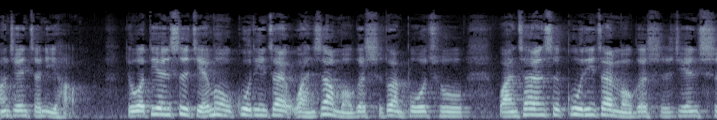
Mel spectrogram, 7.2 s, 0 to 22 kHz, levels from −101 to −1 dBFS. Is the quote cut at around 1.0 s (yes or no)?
yes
